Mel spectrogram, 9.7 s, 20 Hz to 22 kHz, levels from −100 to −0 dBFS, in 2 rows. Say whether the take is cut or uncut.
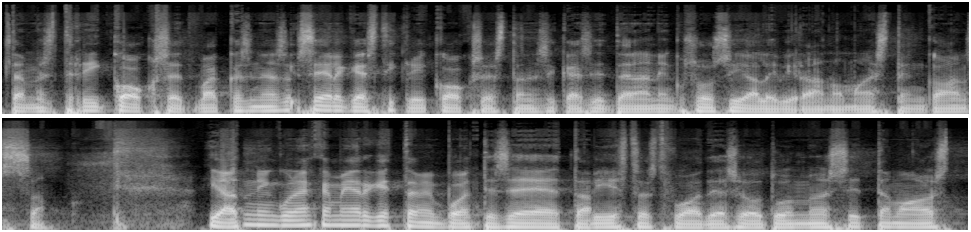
cut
